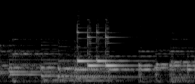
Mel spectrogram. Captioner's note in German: Klaviermusik; Klingeling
